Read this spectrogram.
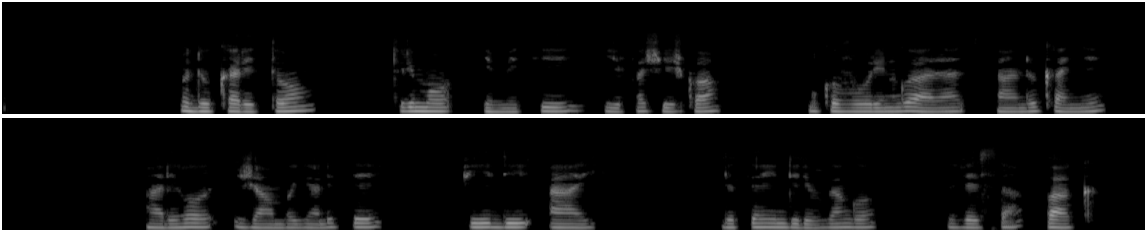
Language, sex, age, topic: Kinyarwanda, male, 25-35, health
